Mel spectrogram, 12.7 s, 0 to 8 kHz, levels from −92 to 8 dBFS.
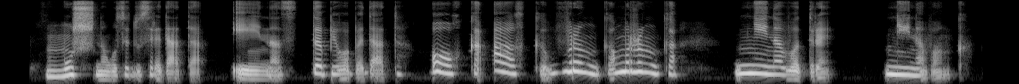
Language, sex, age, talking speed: Bulgarian, female, 50-69, 70 wpm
